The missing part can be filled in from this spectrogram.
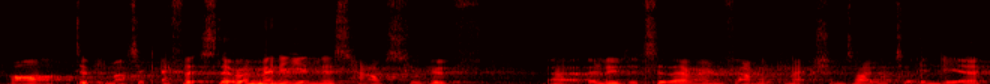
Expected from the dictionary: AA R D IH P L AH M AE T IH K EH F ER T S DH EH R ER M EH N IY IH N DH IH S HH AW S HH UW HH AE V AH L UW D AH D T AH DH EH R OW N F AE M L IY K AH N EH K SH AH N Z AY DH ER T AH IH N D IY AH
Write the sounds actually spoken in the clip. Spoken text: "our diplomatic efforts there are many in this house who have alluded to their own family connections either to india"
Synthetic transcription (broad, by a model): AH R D IH P L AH M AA T IH K EH F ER T S DH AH R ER M EH N IY IH N DH IH S HH AW S HH UW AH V AH L UW D AH D T AH DH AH R OW N F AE M L IY K AH N EH K SH AH N Z AY DH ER T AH IH N D IY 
